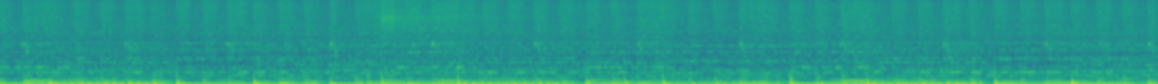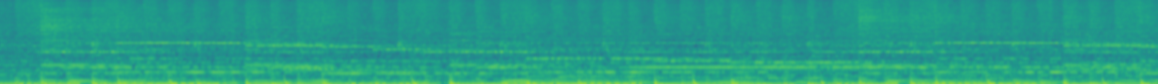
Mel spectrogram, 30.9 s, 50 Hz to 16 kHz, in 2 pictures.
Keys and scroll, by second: 0.0 Delete, 5.5 space, 6.4 ctrl+space, 6.6 KP_Subtract, 25.6 ctrl+KP_Add, 25.6 ctrl+KP_Add, 25.8 ctrl+KP_Add, 25.9 ctrl+KP_Add, 26.1 ctrl+KP_Add, 26.6 t.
